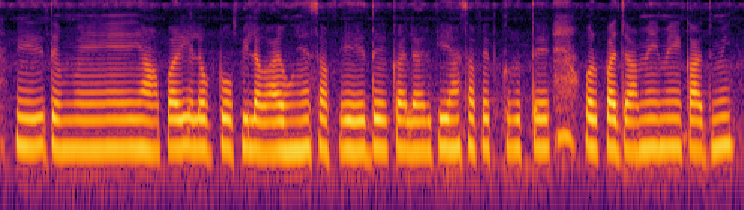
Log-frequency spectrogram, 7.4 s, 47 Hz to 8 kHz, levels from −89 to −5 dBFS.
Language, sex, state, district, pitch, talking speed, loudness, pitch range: Hindi, female, Uttarakhand, Tehri Garhwal, 215 Hz, 175 wpm, -18 LUFS, 210-220 Hz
